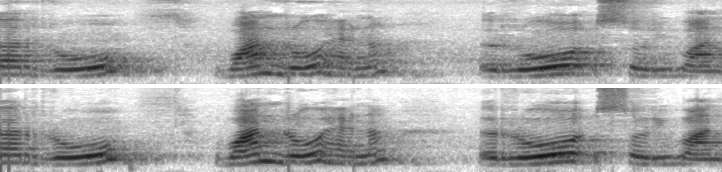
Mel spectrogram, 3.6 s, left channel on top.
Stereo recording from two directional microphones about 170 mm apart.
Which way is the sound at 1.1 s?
50° right (ahead or behind).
